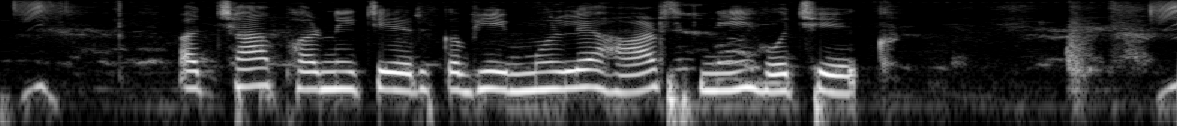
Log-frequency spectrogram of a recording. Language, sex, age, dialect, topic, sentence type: Magahi, female, 18-24, Northeastern/Surjapuri, banking, statement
